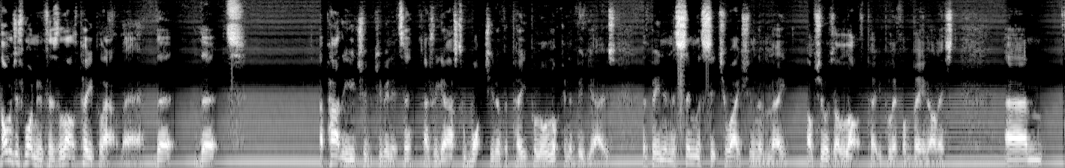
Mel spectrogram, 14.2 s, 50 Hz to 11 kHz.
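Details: Lifelong stuttering in a 42-year-old man, much milder than 4 or 5 years ago but with occasional stutters, worse in stressful situations; unedited recording.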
